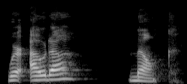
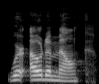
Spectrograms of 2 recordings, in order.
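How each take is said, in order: First: The phrase is said slowly. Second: The phrase is said quickly. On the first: "So that's slow" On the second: "That's fast"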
